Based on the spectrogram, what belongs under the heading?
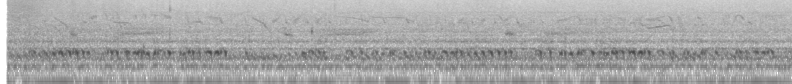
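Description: Black grouse at a lek make a continuous, low, bubbling cooing chorus that rolls on without pause, with a few faint higher notes above.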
